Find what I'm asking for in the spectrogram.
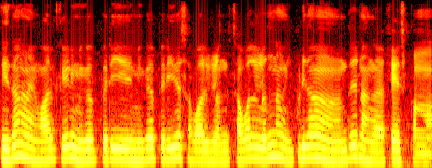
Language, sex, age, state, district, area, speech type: Tamil, male, 18-30, Tamil Nadu, Sivaganga, rural, spontaneous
